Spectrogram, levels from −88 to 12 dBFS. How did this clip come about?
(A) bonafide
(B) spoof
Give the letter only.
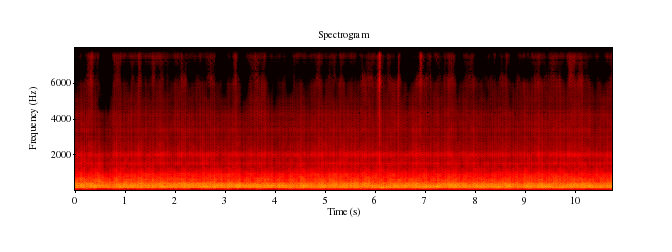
B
